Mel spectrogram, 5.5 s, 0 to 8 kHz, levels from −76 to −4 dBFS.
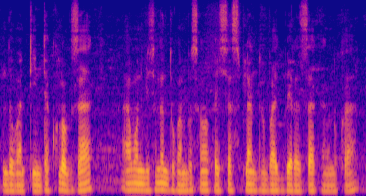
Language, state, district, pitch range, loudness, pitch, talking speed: Kokborok, Tripura, Dhalai, 90-100 Hz, -21 LUFS, 95 Hz, 155 wpm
